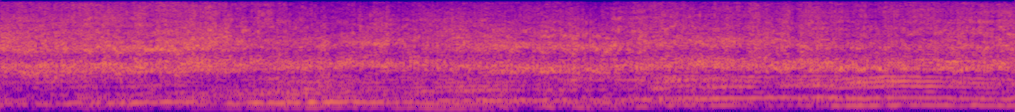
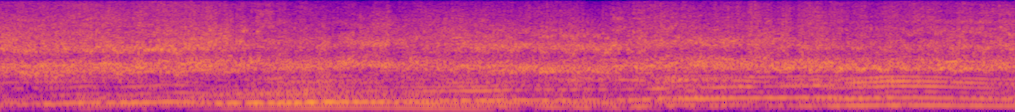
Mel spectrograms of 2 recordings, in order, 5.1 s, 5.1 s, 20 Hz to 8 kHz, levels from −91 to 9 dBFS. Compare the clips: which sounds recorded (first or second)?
second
